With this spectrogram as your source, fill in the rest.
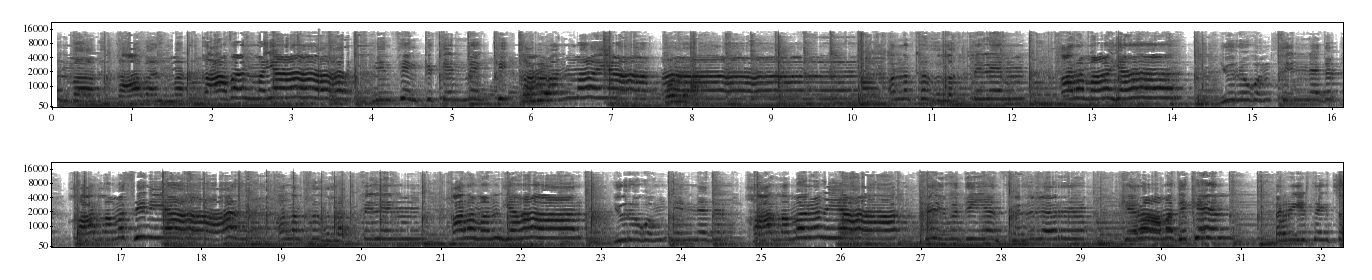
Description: turkmen gyz gitara

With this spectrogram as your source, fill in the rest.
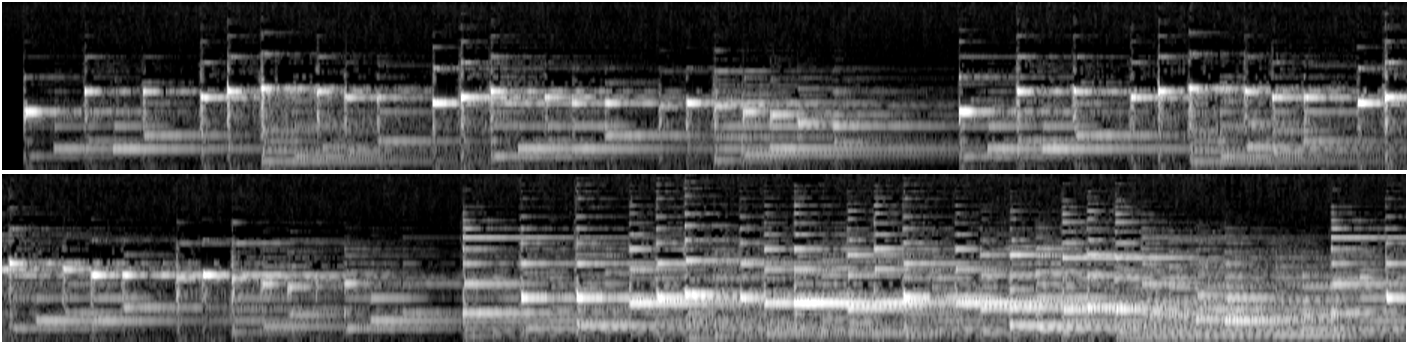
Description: piano music; choliqushi

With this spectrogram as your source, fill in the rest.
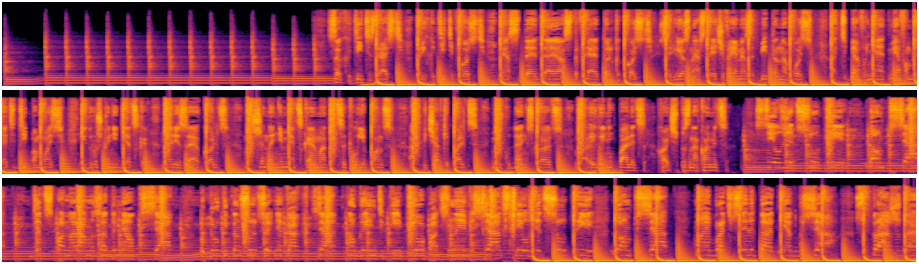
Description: bass remix; kazakh

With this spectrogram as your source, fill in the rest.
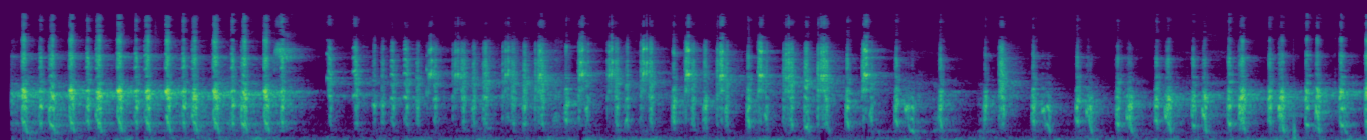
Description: chukar partridge male call; krasiviy golos kuropatki; keklik sesi ovozi

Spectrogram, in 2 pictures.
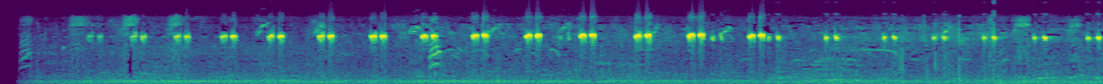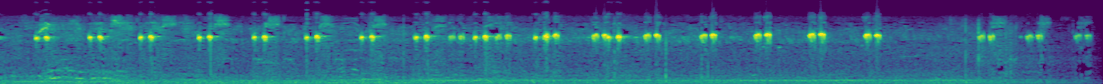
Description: female quail sound; new female batair sound

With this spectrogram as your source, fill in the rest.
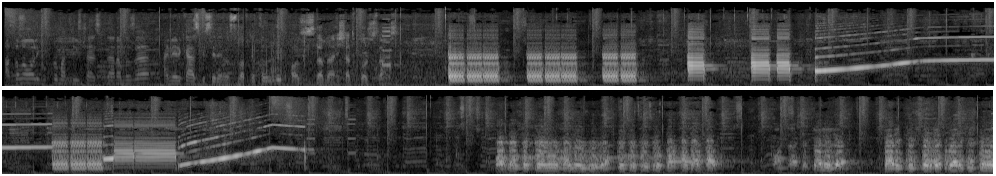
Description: sirena amerika spec signal migalka sirena; lyuboy turdagi; straboskop

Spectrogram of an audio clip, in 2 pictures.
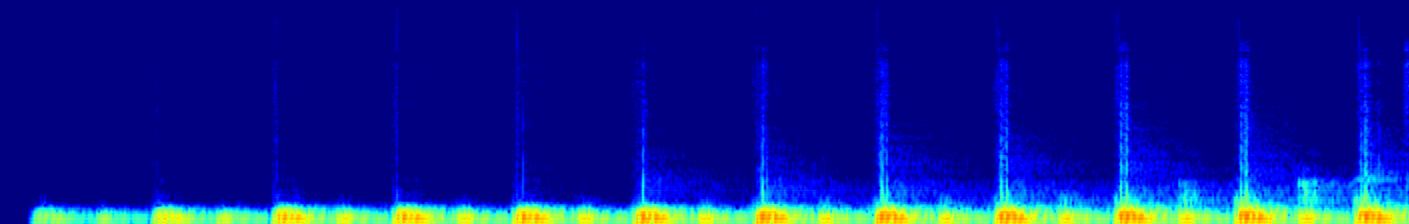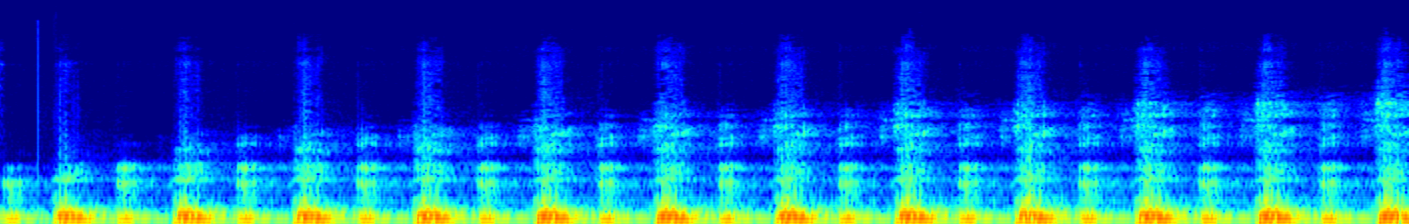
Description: slowed reverb

